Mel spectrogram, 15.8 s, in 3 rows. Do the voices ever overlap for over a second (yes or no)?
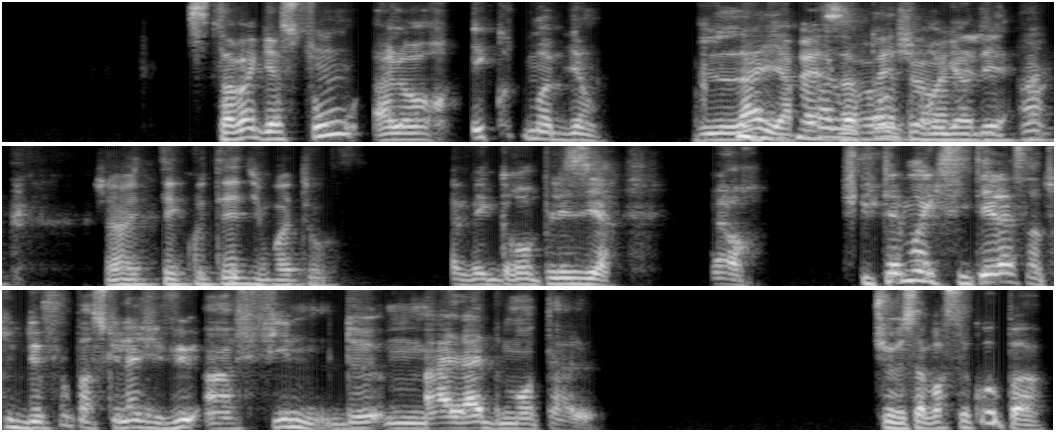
yes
